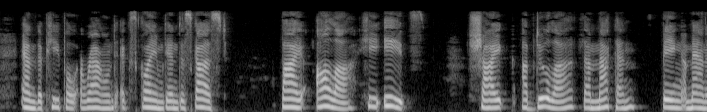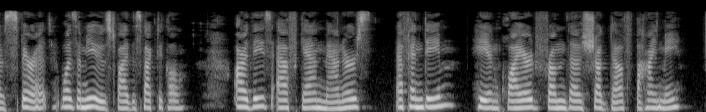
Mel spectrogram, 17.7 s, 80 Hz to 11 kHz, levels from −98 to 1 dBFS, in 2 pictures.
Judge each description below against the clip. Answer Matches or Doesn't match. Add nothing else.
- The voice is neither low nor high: Doesn't match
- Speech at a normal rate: Doesn't match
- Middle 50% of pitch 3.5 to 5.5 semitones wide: Doesn't match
